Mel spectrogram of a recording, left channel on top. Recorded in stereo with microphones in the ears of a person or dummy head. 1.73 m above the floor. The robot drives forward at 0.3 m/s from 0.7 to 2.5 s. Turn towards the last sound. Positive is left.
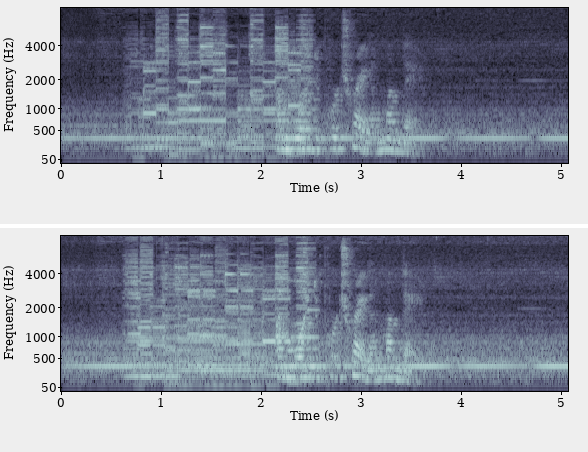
turn(degrees=-80)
